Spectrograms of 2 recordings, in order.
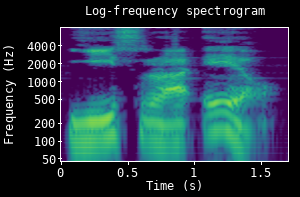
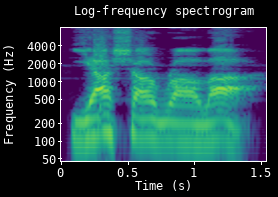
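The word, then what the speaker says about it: ישראל: as an example in Hebrew this word is pronounced yeast ale but they believe that it was originally pronounced Yasha rawa while there is no evidence to support this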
